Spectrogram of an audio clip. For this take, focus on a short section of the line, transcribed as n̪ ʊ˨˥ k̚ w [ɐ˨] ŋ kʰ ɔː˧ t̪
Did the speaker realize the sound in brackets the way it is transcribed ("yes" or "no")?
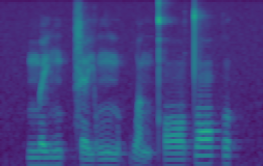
no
